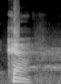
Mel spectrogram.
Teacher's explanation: arah langit-langit mulut pangkal lidah ditempelkan ke ujung tenggorokan tekanannya kuat huruf Kaf seperti huruf k disertai keluarnya nafas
